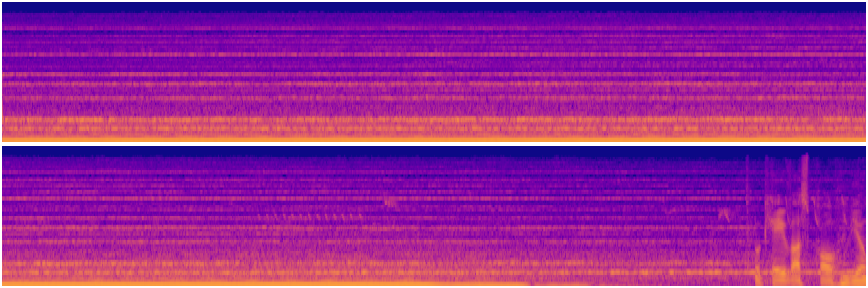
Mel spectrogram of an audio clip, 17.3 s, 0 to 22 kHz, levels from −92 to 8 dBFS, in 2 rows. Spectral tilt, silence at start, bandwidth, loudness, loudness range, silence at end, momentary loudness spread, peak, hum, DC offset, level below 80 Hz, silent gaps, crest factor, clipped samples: -7 dB/octave; 0 s; 11 kHz; -20 LUFS; 7 LU; 0 s; 12 LU; -4 dBFS; none; under 0.1%; -24 dBFS; none; 14 dB; under 0.1%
